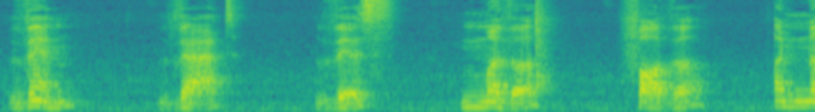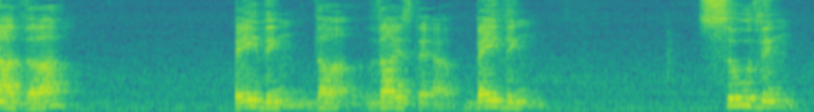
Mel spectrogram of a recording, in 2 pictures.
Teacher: the english one is voice dental fricative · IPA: ð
